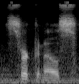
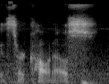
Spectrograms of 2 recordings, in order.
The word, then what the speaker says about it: Serkonos: The Dunwall accent says Serkonos, while in actual Karnaka they say Serkonos.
